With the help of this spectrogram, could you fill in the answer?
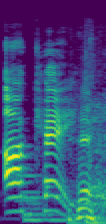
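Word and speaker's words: Aké: Lordo01 says it's pronounced Nathan Akey's way. Come on, bro. Adam Metz says this episode was Ake. Neil says love you's way, but please, it's Nathan Ake.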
